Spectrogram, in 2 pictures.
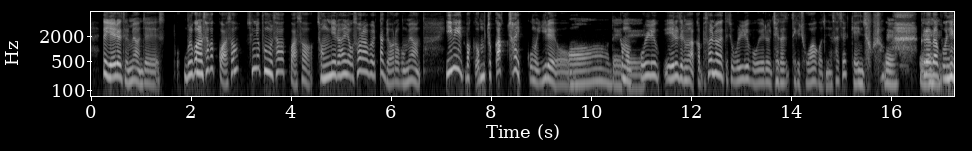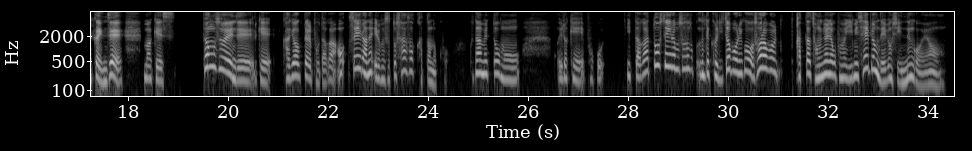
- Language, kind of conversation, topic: Korean, advice, 세일 때문에 필요 없는 물건까지 사게 되는 습관을 어떻게 고칠 수 있을까요?
- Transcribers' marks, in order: tapping; laughing while speaking: "개인적으로"; laughing while speaking: "네"; laugh; other background noise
